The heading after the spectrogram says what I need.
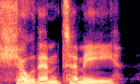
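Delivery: mock, very slow, high, stretched-out scream. Retelling a movie scene where a character screams at someone: imitating Doctor Gordon screaming. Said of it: "he's, like, screaming".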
